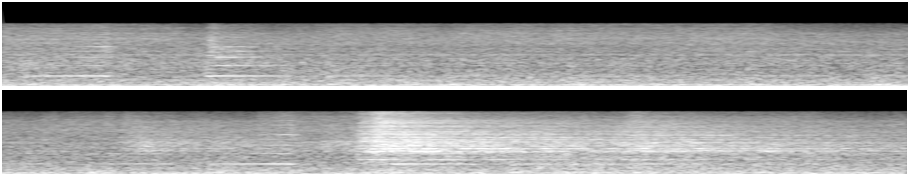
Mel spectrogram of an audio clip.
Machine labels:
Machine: slide rail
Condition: normal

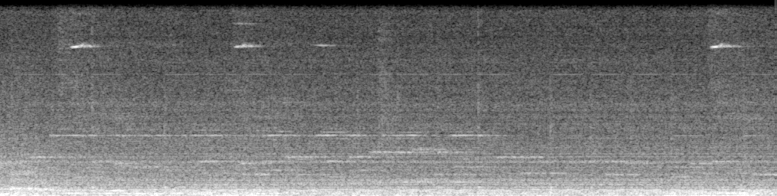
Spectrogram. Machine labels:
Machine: slide rail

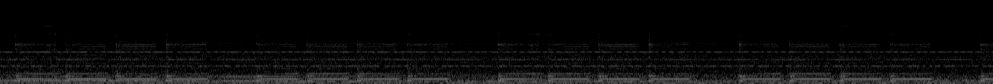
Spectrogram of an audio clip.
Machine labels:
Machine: slide rail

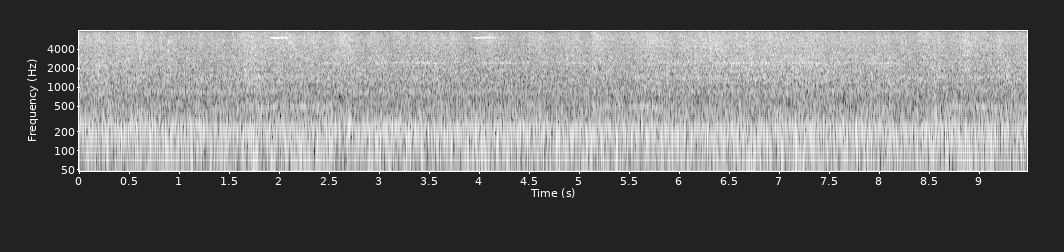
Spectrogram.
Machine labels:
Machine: slide rail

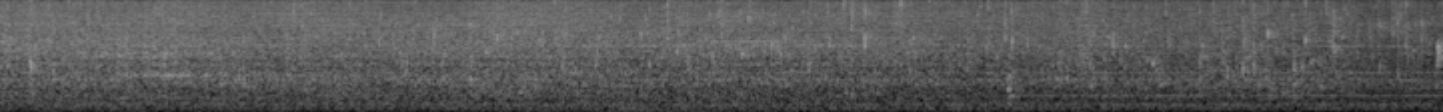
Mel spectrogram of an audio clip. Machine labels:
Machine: pump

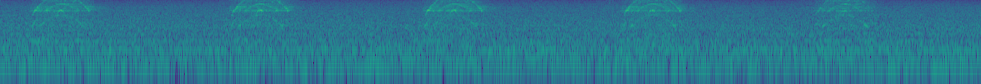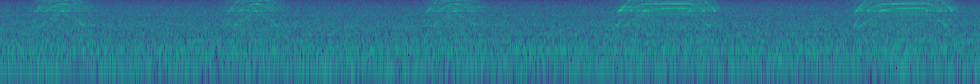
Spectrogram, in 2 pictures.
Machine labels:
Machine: slide rail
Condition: abnormal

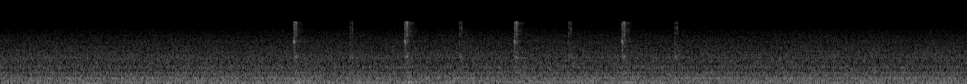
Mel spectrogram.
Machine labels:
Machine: valve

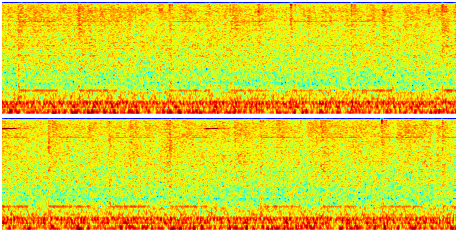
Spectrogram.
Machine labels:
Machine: slide rail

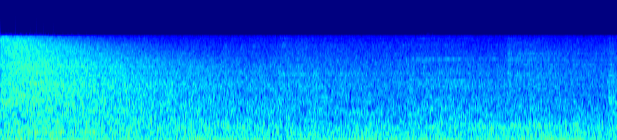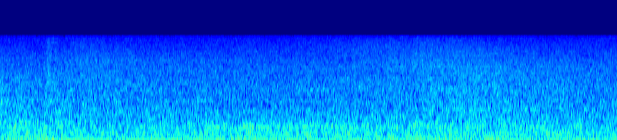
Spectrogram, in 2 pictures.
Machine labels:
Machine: fan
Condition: normal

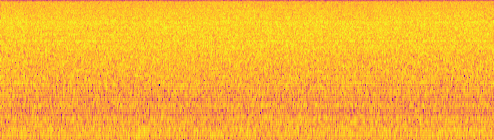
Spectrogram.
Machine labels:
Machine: pump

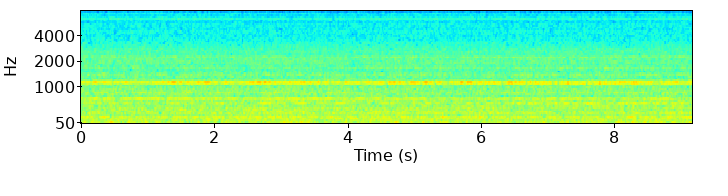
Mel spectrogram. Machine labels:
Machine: fan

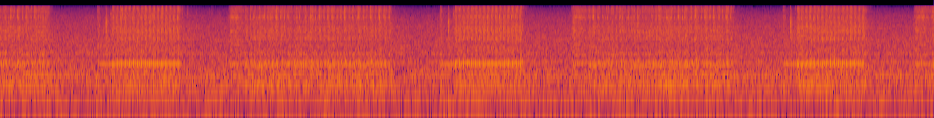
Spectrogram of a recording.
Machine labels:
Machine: slide rail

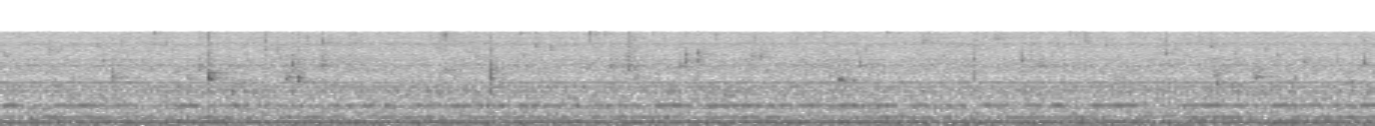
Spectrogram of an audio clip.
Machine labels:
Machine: pump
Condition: normal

